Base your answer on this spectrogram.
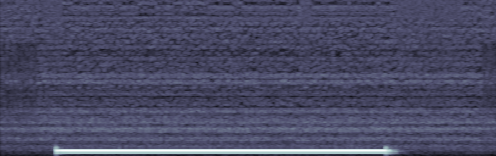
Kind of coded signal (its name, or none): telephone call progress tone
